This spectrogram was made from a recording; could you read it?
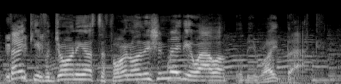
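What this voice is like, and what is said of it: Imitates another person's voice. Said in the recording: “fake Tony Hendra sometimes appears, and it's me doing this. It's the best Tony Hendra impersonation”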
